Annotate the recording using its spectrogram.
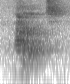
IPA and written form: ˈpærət (parrot)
